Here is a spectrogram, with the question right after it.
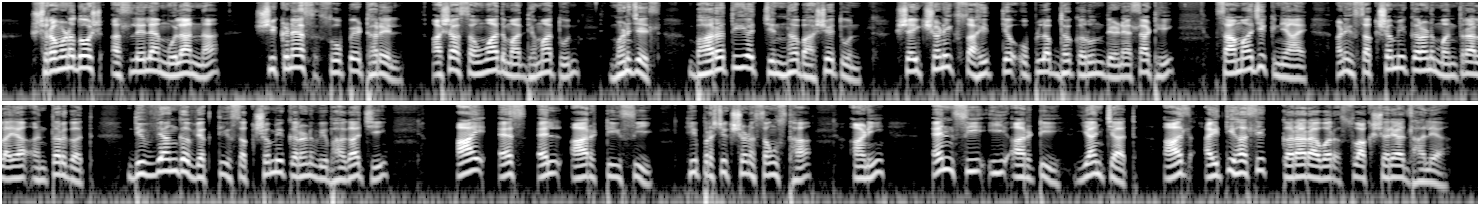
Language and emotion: Marathi, neutral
